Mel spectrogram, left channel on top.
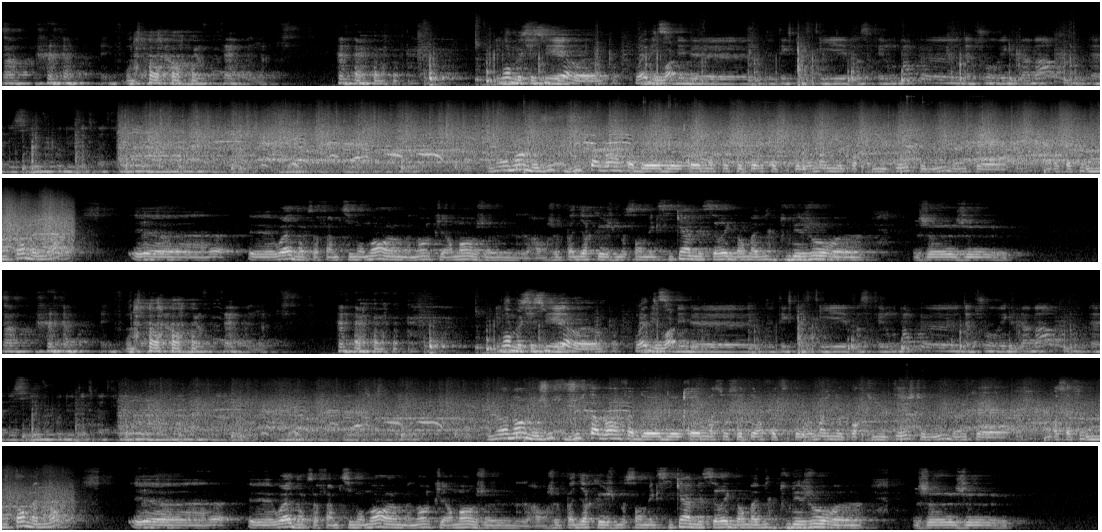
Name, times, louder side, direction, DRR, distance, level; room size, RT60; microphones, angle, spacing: voice 1, 0.0-2.9 3.3-3.9 4.9-5.7 6.4-13.5 13.7-15.1 23.3-23.7 29.6-30.1, equal, 5° right, 6 dB, 4.0 m, -29 dB
voice 2, 1.2-2.0 3.5-3.8 4.1-4.5 5.0-6.7 15.8-22.9 23.2-30.8 31.1-32.0, right 1 dB, 30° right, 7 dB, 1.2 m, -22 dB
sound 1, 3.8-8.7 9.0-9.8 10.1-16.3 16.6-17.5 17.8-18.6 18.8-20.7 21.0-21.4, left 1 dB, 40° left, 2.4 m, -33 dB
sound 2, 12.1-22.7, left 6 dB, 85° left, 0.9 m, -23 dB
25.5 x 22.0 x 7.9 m, 0.74 s
head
